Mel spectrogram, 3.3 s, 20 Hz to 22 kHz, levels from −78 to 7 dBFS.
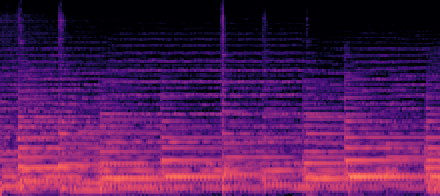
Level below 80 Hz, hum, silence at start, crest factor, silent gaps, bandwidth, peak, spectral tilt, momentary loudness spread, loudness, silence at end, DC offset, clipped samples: -54 dBFS; none; 0 s; 14 dB; none; 19.5 kHz; -8 dBFS; -6 dB/octave; 5 LU; -23 LUFS; 0 s; under 0.1%; under 0.1%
